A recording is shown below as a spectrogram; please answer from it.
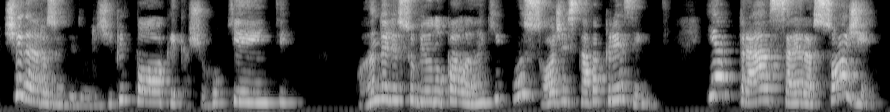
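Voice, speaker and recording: A woman's voice: high voice, expressive, normal speed, reverberant. A woman teacher reading a children's story aloud, switching voices for the characters.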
